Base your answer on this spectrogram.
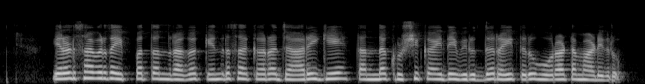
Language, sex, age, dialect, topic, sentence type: Kannada, female, 41-45, Dharwad Kannada, agriculture, statement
